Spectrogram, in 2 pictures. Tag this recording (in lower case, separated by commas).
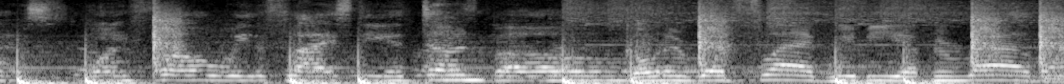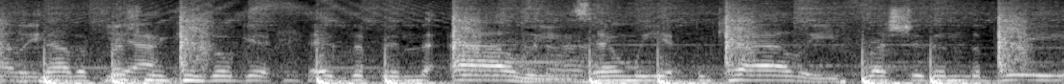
rhythm and blues, music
